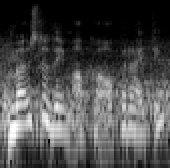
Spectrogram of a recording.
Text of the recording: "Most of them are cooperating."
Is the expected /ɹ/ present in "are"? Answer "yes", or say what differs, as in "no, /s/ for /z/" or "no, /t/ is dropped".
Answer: no, /l/ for /ɹ/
